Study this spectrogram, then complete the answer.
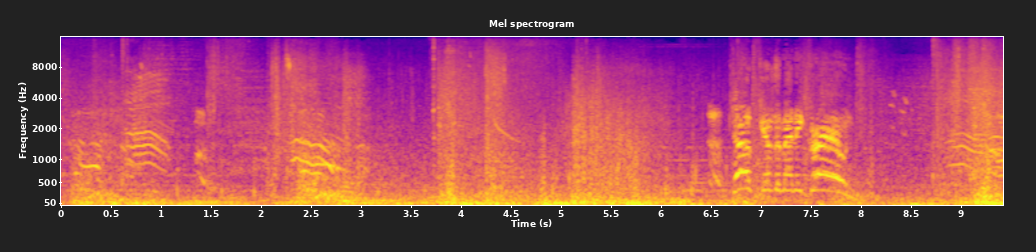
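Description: Fire and energy blasts crackle and burst.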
